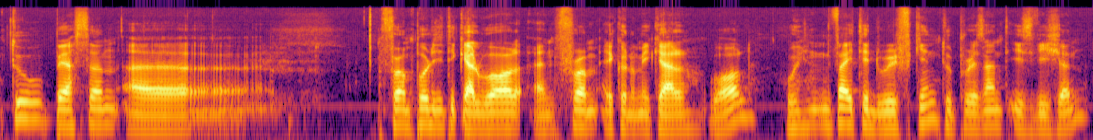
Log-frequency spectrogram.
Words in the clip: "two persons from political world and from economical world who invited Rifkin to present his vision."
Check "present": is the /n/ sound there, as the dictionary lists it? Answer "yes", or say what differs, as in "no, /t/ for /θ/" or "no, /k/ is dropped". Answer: yes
